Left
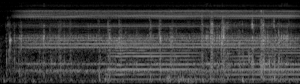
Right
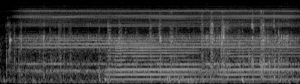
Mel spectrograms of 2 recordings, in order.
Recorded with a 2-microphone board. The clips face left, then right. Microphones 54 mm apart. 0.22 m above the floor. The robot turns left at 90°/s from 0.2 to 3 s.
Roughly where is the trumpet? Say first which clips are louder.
Right 4 dB; ahead.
